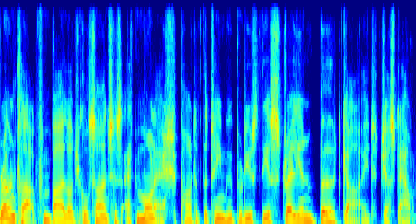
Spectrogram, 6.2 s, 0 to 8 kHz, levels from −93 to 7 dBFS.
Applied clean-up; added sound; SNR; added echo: none; none; none; none.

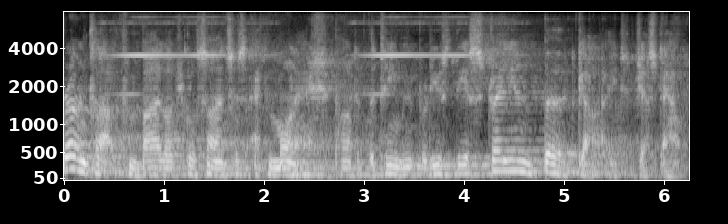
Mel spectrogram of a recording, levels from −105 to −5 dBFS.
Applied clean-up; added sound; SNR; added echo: none; Glass; 11 dB; reverberation time 2.6 s.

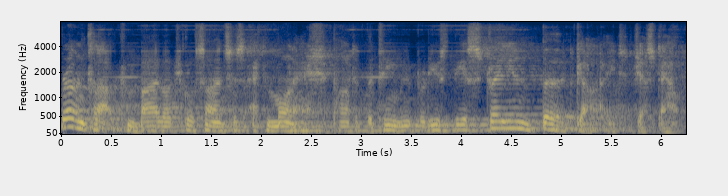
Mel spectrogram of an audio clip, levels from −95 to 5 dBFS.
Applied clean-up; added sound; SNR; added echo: neural separator model SepFormer DNS4.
